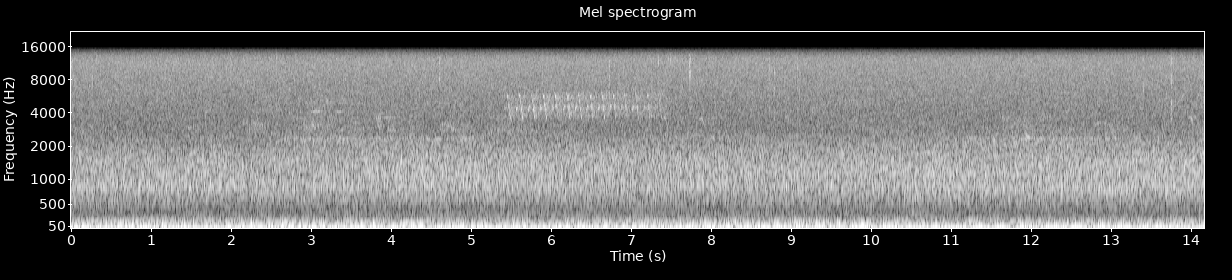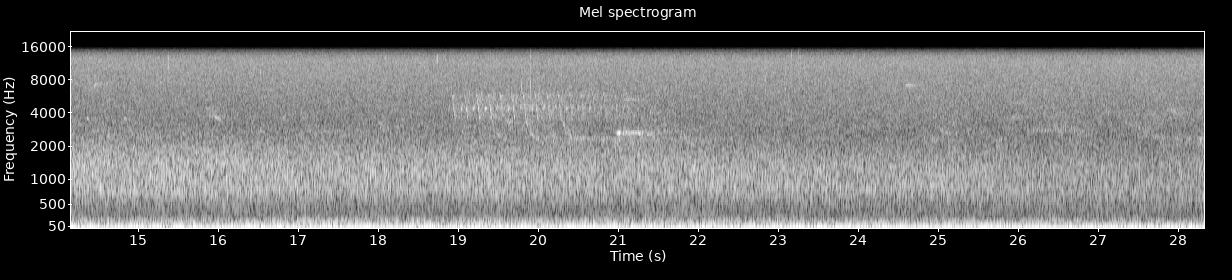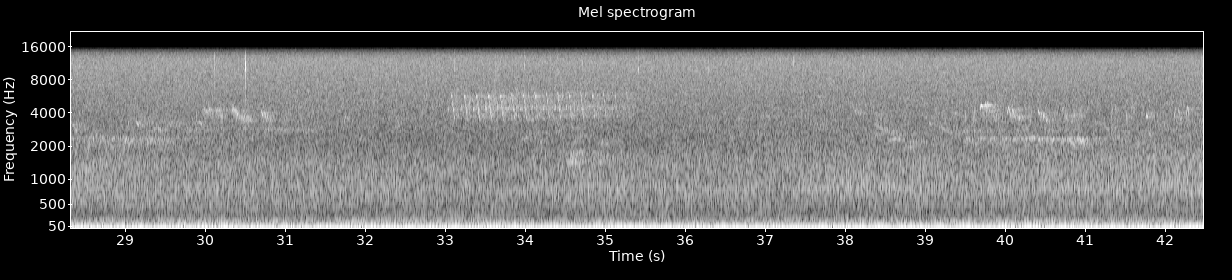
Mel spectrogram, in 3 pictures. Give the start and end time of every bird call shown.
[5.33, 7.03] Swamp Sparrow (Melospiza georgiana)
[18.93, 21.03] Swamp Sparrow (Melospiza georgiana)
[20.83, 21.63] Blue Jay (Cyanocitta cristata)
[30.03, 31.13] Red-winged Blackbird (Agelaius phoeniceus)
[33.13, 35.23] Swamp Sparrow (Melospiza georgiana)
[39.53, 40.23] Red-winged Blackbird (Agelaius phoeniceus)

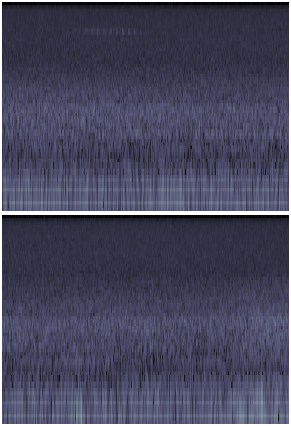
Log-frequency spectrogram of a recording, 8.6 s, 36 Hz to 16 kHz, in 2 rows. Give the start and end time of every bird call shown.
[1.05, 2.15] Downy Woodpecker (Dryobates pubescens)

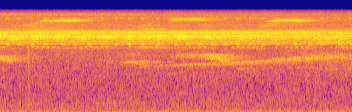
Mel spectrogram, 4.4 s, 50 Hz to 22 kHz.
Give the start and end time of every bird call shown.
[0.00, 1.65] Horned Screamer (Anhima cornuta)
[0.00, 2.05] Spot-winged Antshrike (Pygiptila stellaris)
[0.00, 2.95] Black-spotted Bare-eye (Phlegopsis nigromaculata)
[0.00, 4.41] Buff-breasted Wren (Cantorchilus leucotis)
[2.05, 4.41] Striped Woodcreeper (Xiphorhynchus obsoletus)
[2.95, 4.41] Black-faced Antthrush (Formicarius analis)

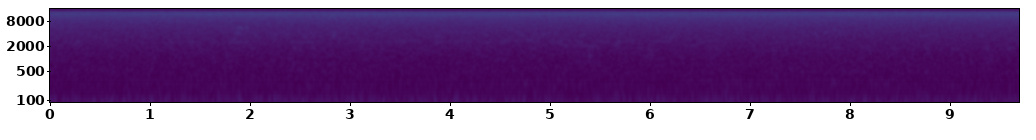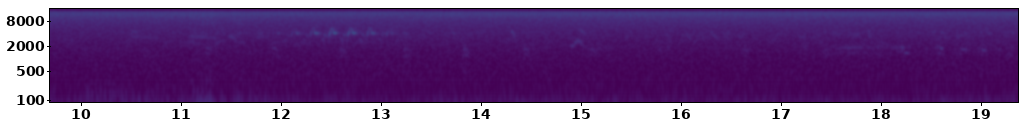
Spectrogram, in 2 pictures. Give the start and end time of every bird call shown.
[11.75, 13.25] Hawaii Amakihi (Chlorodrepanis virens)
[11.85, 12.05] Erckel's Francolin (Pternistis erckelii)
[12.55, 12.75] Erckel's Francolin (Pternistis erckelii)
[13.15, 13.35] Erckel's Francolin (Pternistis erckelii)
[13.75, 13.95] Erckel's Francolin (Pternistis erckelii)
[17.45, 19.35] Erckel's Francolin (Pternistis erckelii)

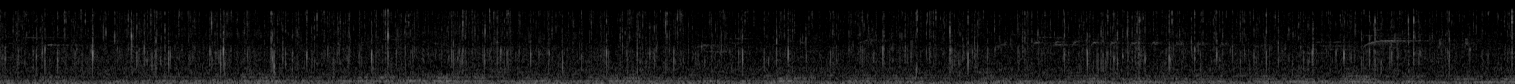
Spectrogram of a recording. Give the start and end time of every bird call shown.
[0.08, 1.08] Wood Thrush (Hylocichla mustelina)
[8.58, 15.08] Great Crested Flycatcher (Myiarchus crinitus)

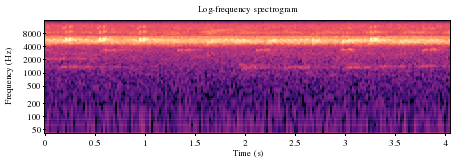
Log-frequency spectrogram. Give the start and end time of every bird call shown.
[0.00, 4.06] Hauxwell's Thrush (Turdus hauxwelli)
[0.00, 4.06] White-throated Toucan (Ramphastos tucanus)
[0.71, 4.06] Purple-throated Fruitcrow (Querula purpurata)

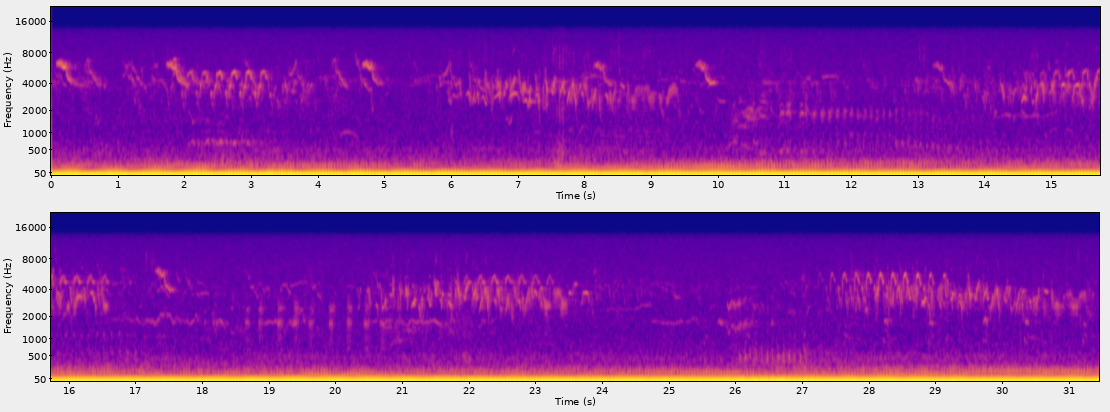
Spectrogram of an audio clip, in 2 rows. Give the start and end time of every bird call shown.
[0.02, 0.72] Warbling White-eye (Zosterops japonicus)
[1.02, 1.42] Warbling White-eye (Zosterops japonicus)
[1.72, 2.02] Warbling White-eye (Zosterops japonicus)
[2.02, 3.32] Hawaii Amakihi (Chlorodrepanis virens)
[3.52, 3.82] Warbling White-eye (Zosterops japonicus)
[4.22, 5.02] Warbling White-eye (Zosterops japonicus)
[5.82, 9.42] House Finch (Haemorhous mexicanus)
[9.62, 10.02] Warbling White-eye (Zosterops japonicus)
[10.22, 13.02] Erckel's Francolin (Pternistis erckelii)
[12.92, 14.82] House Finch (Haemorhous mexicanus)
[14.82, 16.62] Hawaii Amakihi (Chlorodrepanis virens)
[17.32, 17.62] Warbling White-eye (Zosterops japonicus)
[18.62, 19.52] Erckel's Francolin (Pternistis erckelii)
[19.92, 20.52] Erckel's Francolin (Pternistis erckelii)
[20.52, 21.92] House Finch (Haemorhous mexicanus)
[21.92, 23.52] Hawaii Amakihi (Chlorodrepanis virens)
[27.22, 29.22] Hawaii Amakihi (Chlorodrepanis virens)
[28.12, 28.32] Erckel's Francolin (Pternistis erckelii)
[28.92, 29.02] Erckel's Francolin (Pternistis erckelii)
[29.22, 31.42] House Finch (Haemorhous mexicanus)
[29.72, 29.82] Erckel's Francolin (Pternistis erckelii)
[30.32, 30.42] Erckel's Francolin (Pternistis erckelii)
[31.12, 31.32] Erckel's Francolin (Pternistis erckelii)

